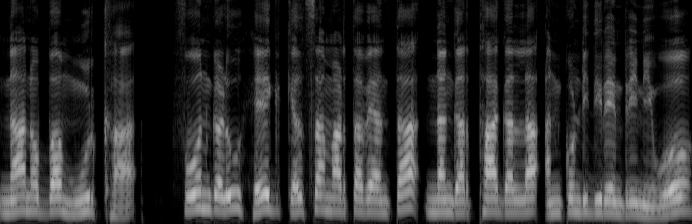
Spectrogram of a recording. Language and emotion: Kannada, angry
